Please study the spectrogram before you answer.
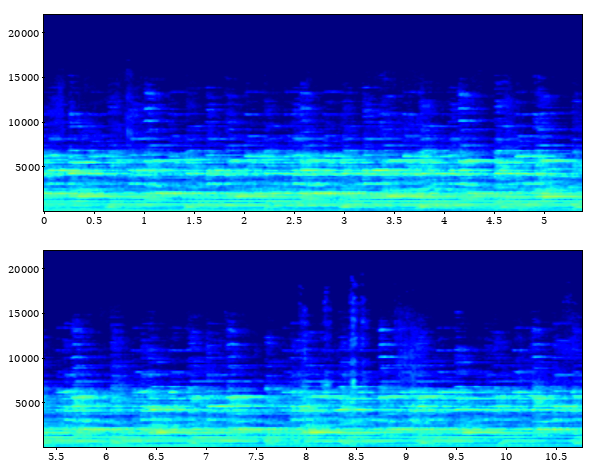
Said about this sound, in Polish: To jest wejście jakby takiego szybkiego tempa wszystkimi dzwonami naraz.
